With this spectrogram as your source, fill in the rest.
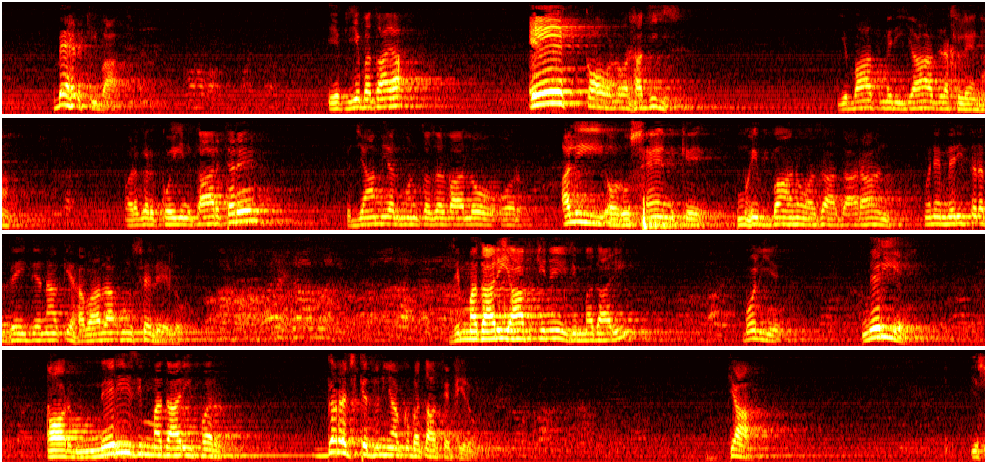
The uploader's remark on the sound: Speech delivered in historical Shahadat-e-Imam Hussain Conference (Jamiat-ul-Muntazar)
